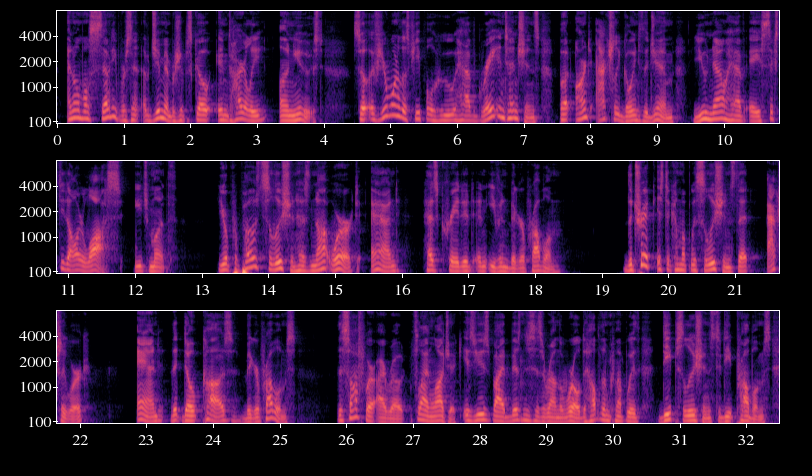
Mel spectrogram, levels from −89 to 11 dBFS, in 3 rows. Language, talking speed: English, 165 wpm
